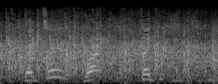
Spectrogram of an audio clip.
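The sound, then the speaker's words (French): A crowd claps steadily in a dense, continuous wash of applause, with scattered voices whooping and cheering over it throughout. The audience is applauding in answer to a question asking who in the room was not born in Montreal. “Je pense pas, parce que pour moi, Montréal, je pense qu'il y a beaucoup de non-montréalais à Montréal, par applaudissement, qui sont ceux ici qui ne sont pas nés à Montréal ça.”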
